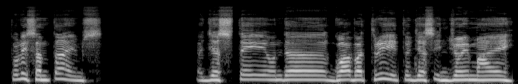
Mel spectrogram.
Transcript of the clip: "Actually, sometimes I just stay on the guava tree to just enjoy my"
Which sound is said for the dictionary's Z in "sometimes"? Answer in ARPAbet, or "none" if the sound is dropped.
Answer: S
